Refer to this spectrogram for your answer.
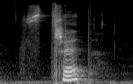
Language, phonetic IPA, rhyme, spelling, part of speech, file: Czech, [ˈstr̝̊ɛt], -ɛt, střed, noun, Cs-střed.ogg
- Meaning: 1. middle, midpoint, center (point in the center of a two dimensional shape like a circle) 2. center (point between the ends of a line) 3. middle, center (area) 4. bullseye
